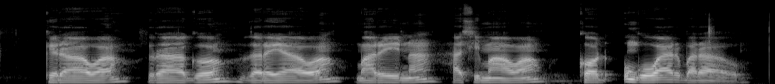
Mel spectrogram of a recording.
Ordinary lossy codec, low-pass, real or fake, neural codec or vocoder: none; 19.8 kHz; real; none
